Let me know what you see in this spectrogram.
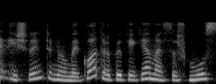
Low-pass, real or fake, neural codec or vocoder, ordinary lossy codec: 7.2 kHz; fake; codec, 16 kHz, 0.5 kbps, FunCodec, trained on LibriTTS, 25 frames a second; MP3, 64 kbps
